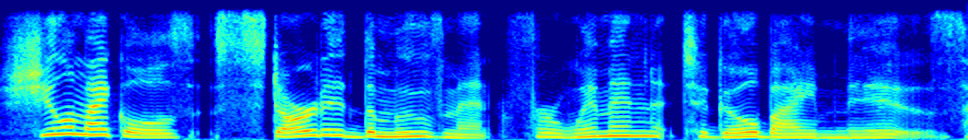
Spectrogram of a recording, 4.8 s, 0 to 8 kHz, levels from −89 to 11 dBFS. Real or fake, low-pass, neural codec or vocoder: fake; 7.2 kHz; vocoder, 44.1 kHz, 80 mel bands, Vocos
